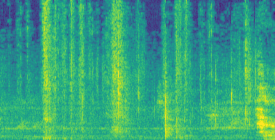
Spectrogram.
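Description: A knife cuts a lime in half on a board, giving a few distinct close knocks and thuds spaced a second or so apart in a quiet kitchen.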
